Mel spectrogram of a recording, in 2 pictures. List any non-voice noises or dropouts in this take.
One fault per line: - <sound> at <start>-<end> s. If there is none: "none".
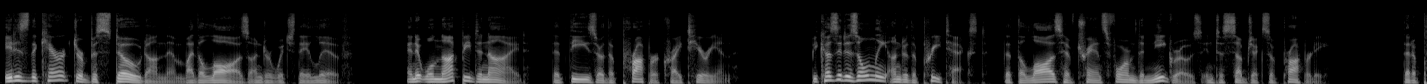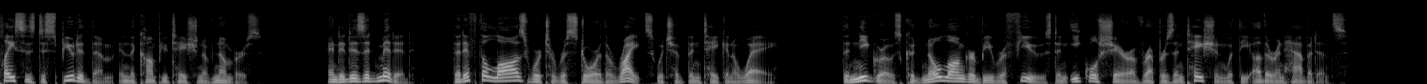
none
